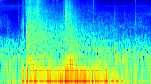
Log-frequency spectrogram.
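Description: A heavy gun fires loud bursts.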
